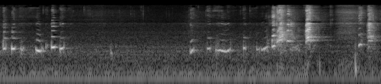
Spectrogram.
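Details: Dog making a funny vocal sound: short, wavering whines and squeaky tones, broken by several harsher, noisy bursts near the end.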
